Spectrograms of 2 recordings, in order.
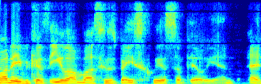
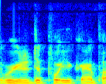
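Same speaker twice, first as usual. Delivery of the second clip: normal talking voice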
